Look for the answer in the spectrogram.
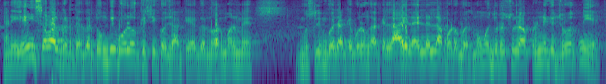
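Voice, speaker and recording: A man's voice: medium pitch, quick pace, dark tone. A man giving a Friday sermon, explaining the meanings of scripture words and mixing in English terms. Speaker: preacher.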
